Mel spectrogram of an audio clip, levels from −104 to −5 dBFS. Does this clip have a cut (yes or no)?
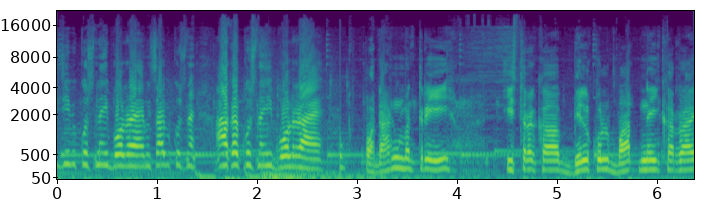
yes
